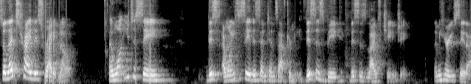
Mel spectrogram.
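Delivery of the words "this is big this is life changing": flat, level monotone with no inflection. Saying the repeat-after-me sentence as an example, in monotone. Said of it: "That was just monotone".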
